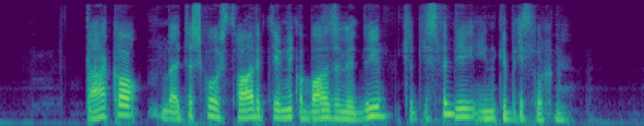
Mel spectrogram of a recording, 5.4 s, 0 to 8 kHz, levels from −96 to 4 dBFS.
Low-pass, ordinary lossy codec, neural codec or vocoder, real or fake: 7.2 kHz; none; codec, 16 kHz in and 24 kHz out, 0.6 kbps, FireRedTTS-2 codec; fake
